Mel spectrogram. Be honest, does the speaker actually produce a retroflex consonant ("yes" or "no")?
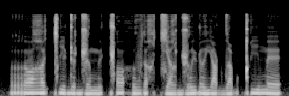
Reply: yes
